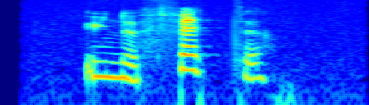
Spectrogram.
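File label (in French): "Une fête", French; phonetique; les voyelles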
